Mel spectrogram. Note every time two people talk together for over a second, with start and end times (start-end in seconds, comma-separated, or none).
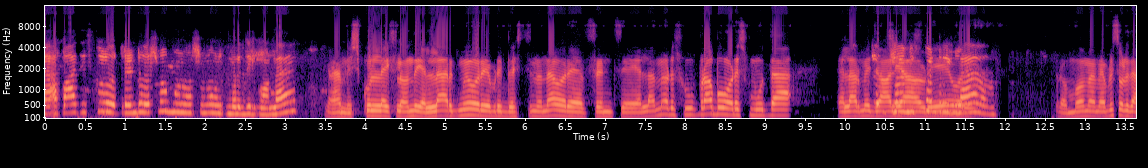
10.0-11.6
